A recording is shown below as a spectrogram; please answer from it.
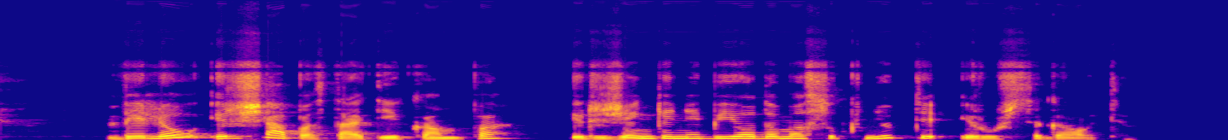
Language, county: Lithuanian, Šiauliai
